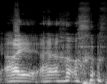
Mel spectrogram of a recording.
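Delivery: normal talking voice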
